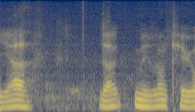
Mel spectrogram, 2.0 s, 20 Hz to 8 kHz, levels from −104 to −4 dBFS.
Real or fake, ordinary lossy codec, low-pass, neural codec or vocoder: fake; none; none; codec, 16 kHz, 0.8 kbps, ZipCodec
